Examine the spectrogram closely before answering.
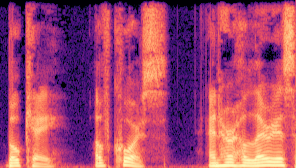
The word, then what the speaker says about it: Bucket: It's been over 3 decades since Keeping Up Appearances first aired, bringing endless laughs with the unforgettable Hyacinth Bucket, pronounced Bouquet, of course, and her hilarious attempts to climb the social ladder.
